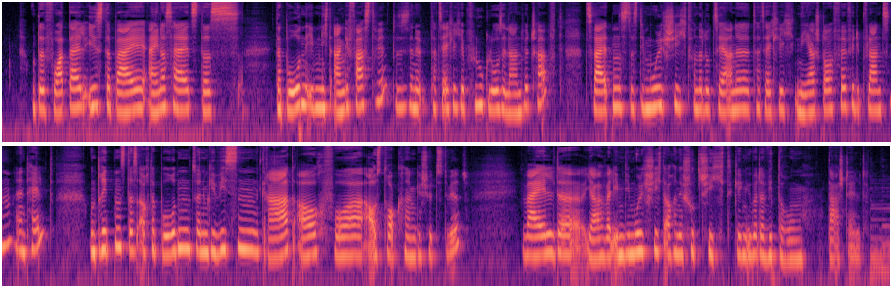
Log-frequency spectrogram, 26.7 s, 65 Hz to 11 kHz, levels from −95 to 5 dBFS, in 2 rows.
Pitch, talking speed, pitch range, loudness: 220 Hz, 135 wpm, 200-235 Hz, -22 LUFS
